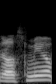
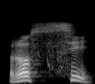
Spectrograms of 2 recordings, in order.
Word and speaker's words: রশ্মি: বন্ধুরা বন্ধুরা আমাদের এই প্রথম এই শব্দটি আপনি রশ্মিও বলবেন না, রোশনিও বলবেন না, এটি রশ্মি, রশ্মি, র তালব্য মফলা রসিকার, রশ্মি, রশ্মি। এখানে মফলা থাকার জন্য বন্ধুরা এই তালব্য দুবার উচ্চারণ হবে রশ্মি, রশ্মি।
